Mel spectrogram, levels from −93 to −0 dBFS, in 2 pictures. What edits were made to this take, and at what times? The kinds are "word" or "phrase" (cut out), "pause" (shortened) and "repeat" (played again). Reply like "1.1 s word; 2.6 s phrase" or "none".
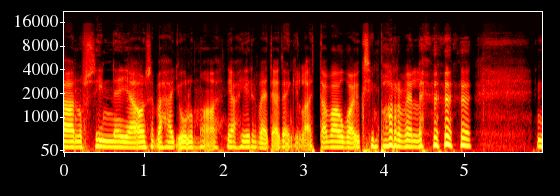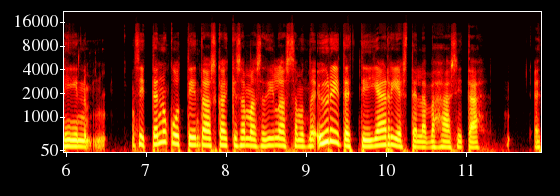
none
